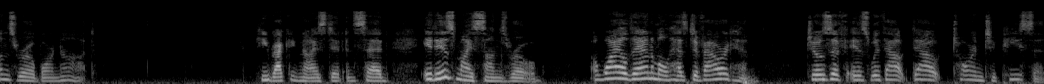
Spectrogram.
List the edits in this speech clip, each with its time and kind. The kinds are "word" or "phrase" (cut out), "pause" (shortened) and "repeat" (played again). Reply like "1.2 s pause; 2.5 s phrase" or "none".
none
